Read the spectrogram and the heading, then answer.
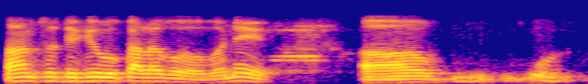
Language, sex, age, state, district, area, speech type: Nepali, male, 45-60, West Bengal, Darjeeling, rural, conversation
